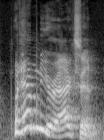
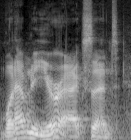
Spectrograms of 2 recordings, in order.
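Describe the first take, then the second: First: Higher, surprised quoted question; first take: lift "What happened to your accent?" up high; mock surprise, raised pitch; quoting, pitched up. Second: Lower, deadpan repeat of the line; second take: drop "What happened to your accent?" low and flat; low deadpan echo; repeated, pitched down. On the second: Retold or imitated. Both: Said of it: "she then goes".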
